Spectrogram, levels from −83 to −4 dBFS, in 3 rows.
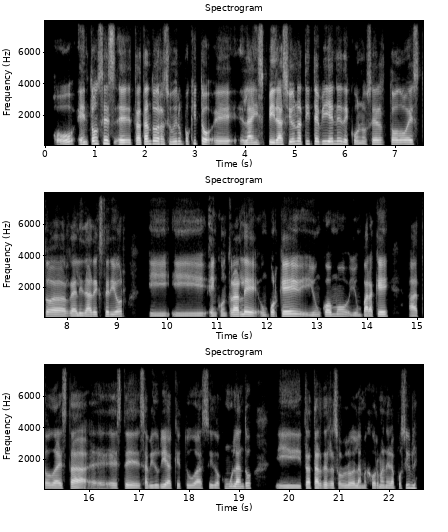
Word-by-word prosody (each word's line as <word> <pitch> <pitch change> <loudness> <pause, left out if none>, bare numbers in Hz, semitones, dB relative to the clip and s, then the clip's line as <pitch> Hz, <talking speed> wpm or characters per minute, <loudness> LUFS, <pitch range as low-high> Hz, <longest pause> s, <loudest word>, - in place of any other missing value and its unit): Oh, 130 - +1
entonces, 180 +7 +3
eh, 140 0 +5
tratando 170 +8 +5
de - - +7
resumir 160 +1 -1
un 175 - -4
poquito, 175 -2 +1
eh, 125 -1 -1
la 135 +1 +3
inspiración 140 +4 +4
a 180 - +5
ti 175 0 -4
te 170 +1 +3
viene 175 +2 +3
de 145 -4 +2
conocer 125 +4 -2
todo 140 0 +2
esto, 135 -2 0
realidad 125 +2 0
exterior 145 +2 -1 0.5
y 110 0 -6
y 115 -1 -5
encontrarle 135 +3 +2
un 125 0 -9
porqué, 150 +3 +3
y 125 - -7
un 130 +1 -8
cómo, 145 +1 -2
y 115 +1 -9
un 125 0 -11
para 120 -1 +3
qué, 145 +2 +3 0.4
a 105 0 -1
toda 125 0 -2
esta, 120 -3 0
eh 120 -2 -8
eh, - - -3
este, 115 -1 -3
sabiduría 120 +4 -3
que 105 -1 -11
tú 115 +1 -6
has 115 +1 -5
ido 120 0 -4
acumulando 140 +4 -3 0.4
y 105 -1 -5
tratar 110 +2 +1
de 130 +2 -1
resolverlo 115 0 -4
de 115 - -2
la 105 -1 -3
mejor 115 +3 -7
manera 115 -1 -3
posible. 165 +7 -7
130 Hz, 145 wpm, -24 LUFS, 115-145 Hz, 0.5 s, de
